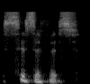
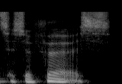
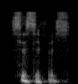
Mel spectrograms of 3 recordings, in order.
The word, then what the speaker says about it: Sisyphus: The pronunciation of this character is Sisyphus, right? Not Sisyphus. Sisyphus, because the stress falls on the first syllable.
